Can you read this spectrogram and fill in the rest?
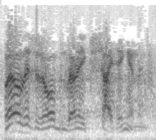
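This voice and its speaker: An actor playing an urbane, composed but bold gentleman, polite and articulate with firm emphasis, in 1930s radio style. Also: medium pitch, big pitch swings, quick pace, close to an everyday voice. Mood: calm reasoning. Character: urbane gentleman visitor, composed, then boldly defiant. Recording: scratchy, muffled 1930s radio recording.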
